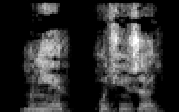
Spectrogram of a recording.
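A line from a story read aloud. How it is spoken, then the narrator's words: Very quiet. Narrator (Russian): сказала она, наконец, очень тихо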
